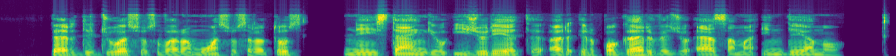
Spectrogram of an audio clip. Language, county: Lithuanian, Kaunas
